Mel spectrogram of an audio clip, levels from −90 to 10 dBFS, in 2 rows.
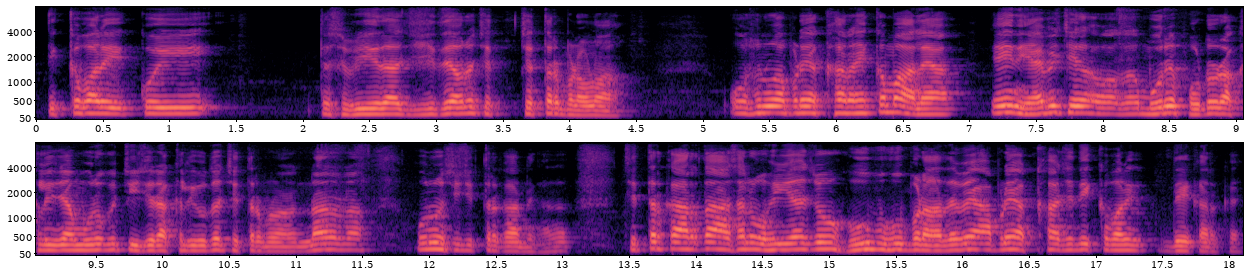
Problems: continuous background conversations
